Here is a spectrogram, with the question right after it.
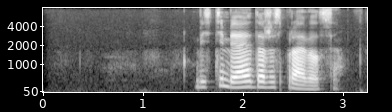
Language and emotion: Russian, neutral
